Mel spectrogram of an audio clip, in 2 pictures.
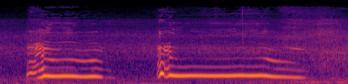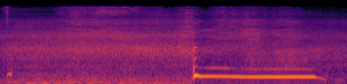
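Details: Female Alaskan Malamute singing with three drawn-out howls, each starting with a quick upward swoop, holding a steady tone for one to three seconds, then dropping off, with quiet pauses between.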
